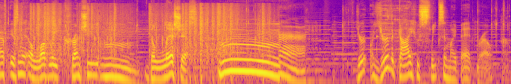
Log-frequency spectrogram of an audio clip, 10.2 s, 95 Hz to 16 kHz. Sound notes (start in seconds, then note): 5.6 Mimicking the Villager noise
